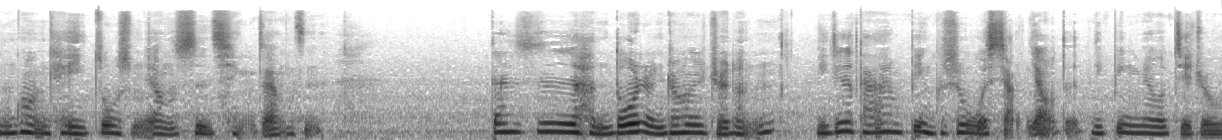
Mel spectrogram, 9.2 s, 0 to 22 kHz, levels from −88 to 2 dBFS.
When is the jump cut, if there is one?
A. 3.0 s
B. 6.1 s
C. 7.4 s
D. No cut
D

